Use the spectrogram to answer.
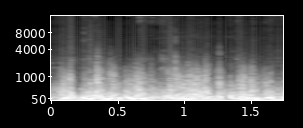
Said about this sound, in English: Uh, okay, well, I guess I'll turn off because it's windy here.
